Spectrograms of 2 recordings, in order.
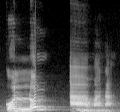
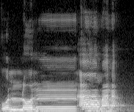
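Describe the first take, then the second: First: The n sound is pronounced clearly and distinctly. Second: The n sound is not pronounced clearly. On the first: The speaker calls it right. "an-nya jelas" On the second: The speaker calls it wrong. "Tidak boleh kau bilang"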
